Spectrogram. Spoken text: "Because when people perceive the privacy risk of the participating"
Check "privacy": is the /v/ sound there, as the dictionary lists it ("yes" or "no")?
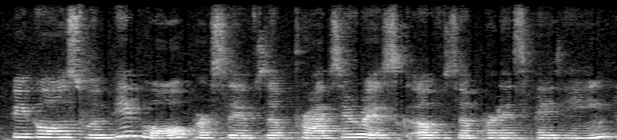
no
